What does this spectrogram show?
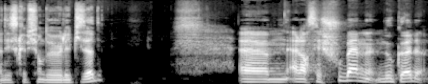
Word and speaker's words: Shubham: Alors c'est Shubham no code. Alors Shubham, ça ne s'écrit pas du tout comme ça s'entend du coup.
